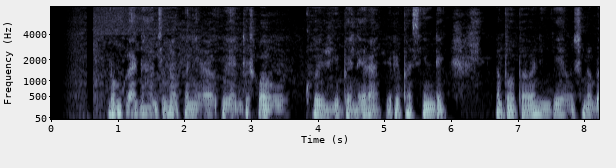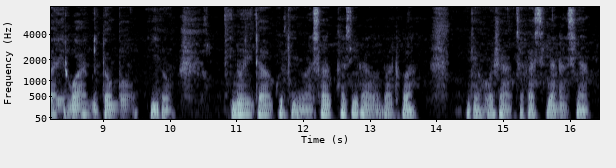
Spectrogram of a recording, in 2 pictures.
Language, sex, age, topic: Ndau, male, 25-35, health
